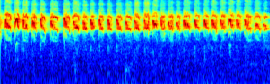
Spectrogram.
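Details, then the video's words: Bali Dakun white-eye singing full 'nembak' as a lure to stir silent birds: continuous loud, high, scratchy chirps repeated several times a second without pause. "PANCINGAN PLECI MACET BUNYI JADI EMOSI DAN GACOR"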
